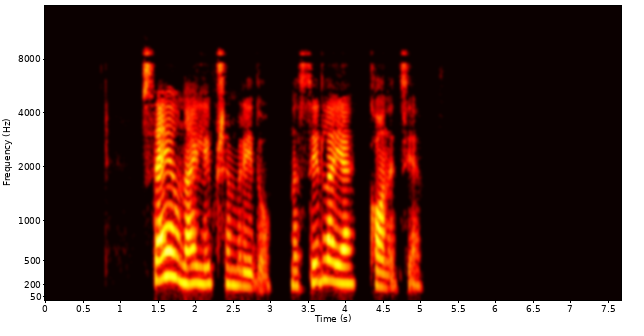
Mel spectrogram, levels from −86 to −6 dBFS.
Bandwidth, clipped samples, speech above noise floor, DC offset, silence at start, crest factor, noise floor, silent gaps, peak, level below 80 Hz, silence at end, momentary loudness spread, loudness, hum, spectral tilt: 9.6 kHz; under 0.1%; 40 dB; under 0.1%; 1.3 s; 26 dB; -64 dBFS; 3.04-3.27 s, 4.16-4.33 s; -2 dBFS; -82 dBFS; 2.7 s; 21 LU; -24 LUFS; none; -3 dB/octave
